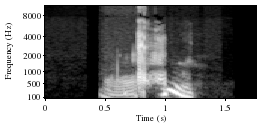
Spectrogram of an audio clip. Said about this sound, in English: Bless you, I think.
